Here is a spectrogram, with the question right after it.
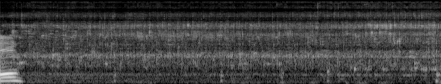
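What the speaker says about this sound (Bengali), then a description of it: "এই যে পানি পড়তেছে, এই যে পানি পড়ে।" Water from a rooftop garden watering system falls and splashes in a steady, close gushing hiss that runs unbroken, briefly interrupted at the start by a short sharper sound.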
